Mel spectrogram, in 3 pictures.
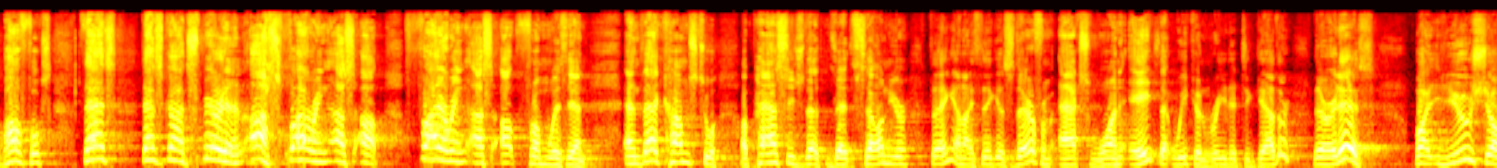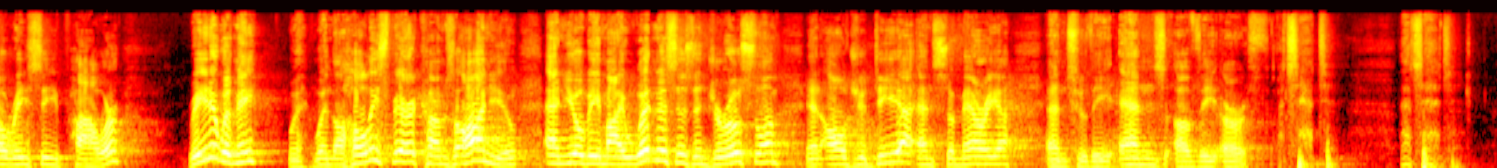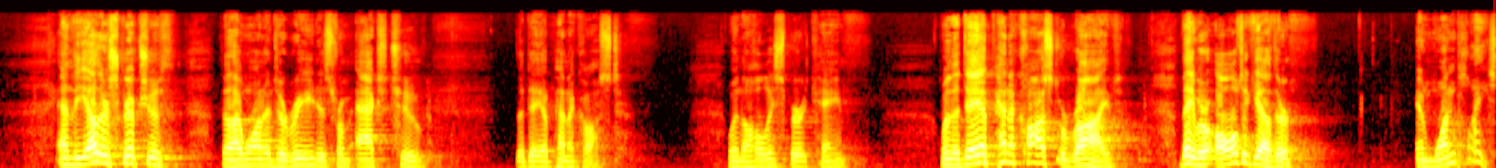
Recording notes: Message Preached at Valley Creek Church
